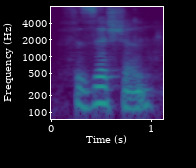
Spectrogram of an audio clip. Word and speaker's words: physician: So for this word, you would start with the Z sound, Z, zishin, and then just add your first syllable as a light little touch getting to that second syllable. So for example, you try zishin, physician. You might find that helps you get that first vowel.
